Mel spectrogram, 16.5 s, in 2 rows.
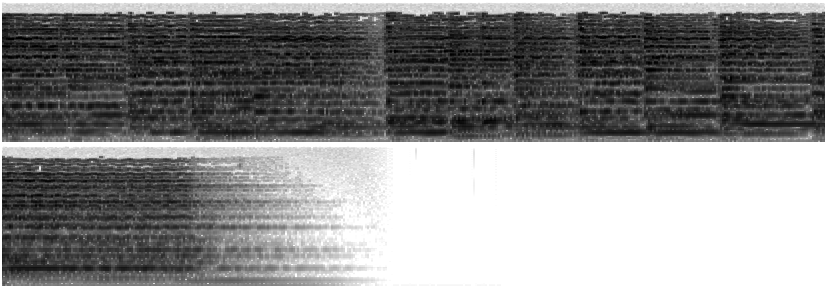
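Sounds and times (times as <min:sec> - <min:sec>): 
instrumental music: 0:00.0 - 0:11.4.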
